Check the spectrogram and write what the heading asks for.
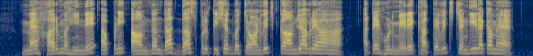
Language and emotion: Punjabi, happy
